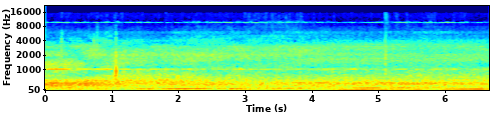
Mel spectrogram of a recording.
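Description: A motor vehicle's engine running with a low steady hum over outdoor traffic noise; the hum shifts lower and grows a little stronger past the middle.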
